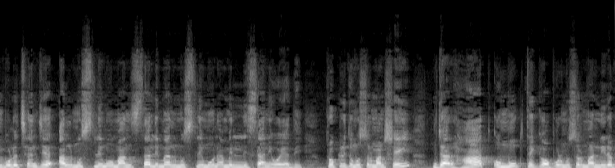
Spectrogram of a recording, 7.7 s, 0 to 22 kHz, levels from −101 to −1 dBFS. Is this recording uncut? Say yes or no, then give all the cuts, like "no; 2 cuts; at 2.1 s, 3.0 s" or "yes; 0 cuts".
yes; 0 cuts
